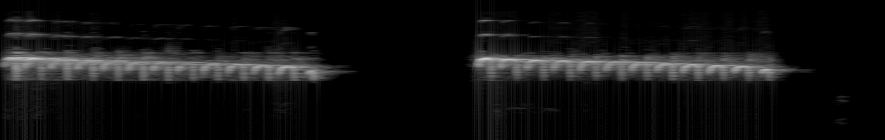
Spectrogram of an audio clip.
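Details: Spectacled weaver (Ploceus ocularis), a Southern African bird, gives two high, rapid trilled phrases, each about one and a half seconds long, sliding gently downward, with a short pause between them.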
